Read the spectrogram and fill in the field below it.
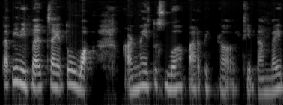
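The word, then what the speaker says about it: は: Jadi wa di sini itu kan huruf H, tapi kalau di kalimat dibacanya itu partikel dibacanya wa bukan huruf wa tapi hurufnya H tapi dibaca wa karena itu partikel.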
